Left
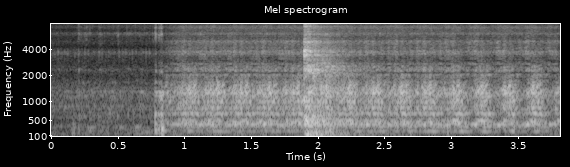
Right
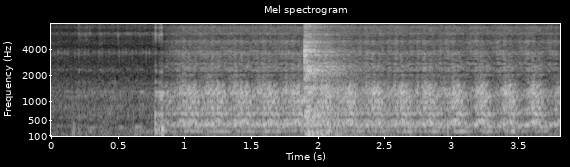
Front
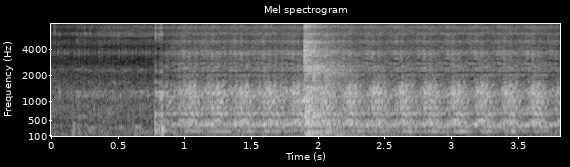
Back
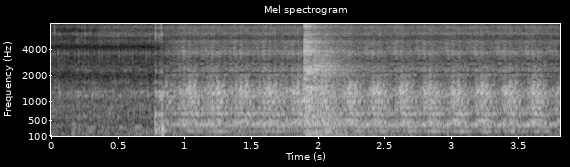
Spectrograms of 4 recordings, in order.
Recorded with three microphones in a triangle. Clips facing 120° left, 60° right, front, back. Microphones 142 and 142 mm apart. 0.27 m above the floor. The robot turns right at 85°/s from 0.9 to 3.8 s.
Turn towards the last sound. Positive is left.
turn(degrees=-125)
